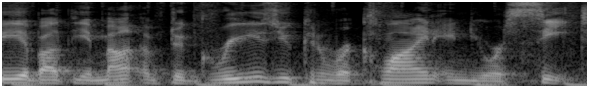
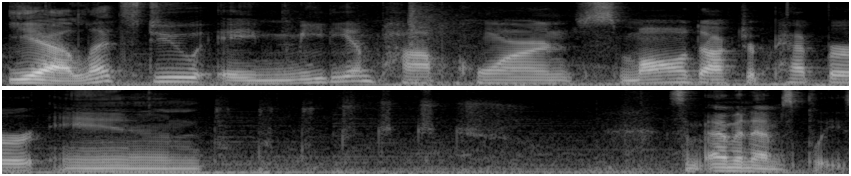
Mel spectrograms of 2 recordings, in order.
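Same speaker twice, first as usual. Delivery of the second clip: slow ordering; 3 semitones lower, slower than usual. Acted. Slow deliberate order in skit.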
